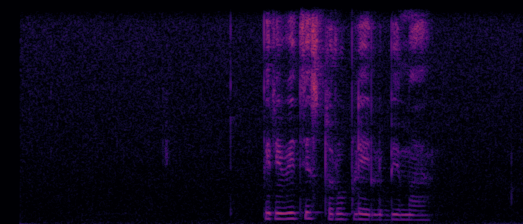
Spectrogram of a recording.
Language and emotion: Russian, neutral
